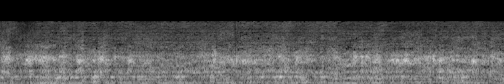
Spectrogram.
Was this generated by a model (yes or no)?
yes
